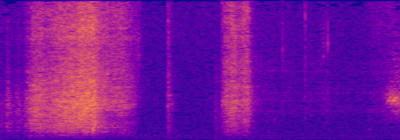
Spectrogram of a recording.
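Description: A brief rubbing, rasping sound of heat-shrink tubing being handled, with a shorter, fainter rub about a second later.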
